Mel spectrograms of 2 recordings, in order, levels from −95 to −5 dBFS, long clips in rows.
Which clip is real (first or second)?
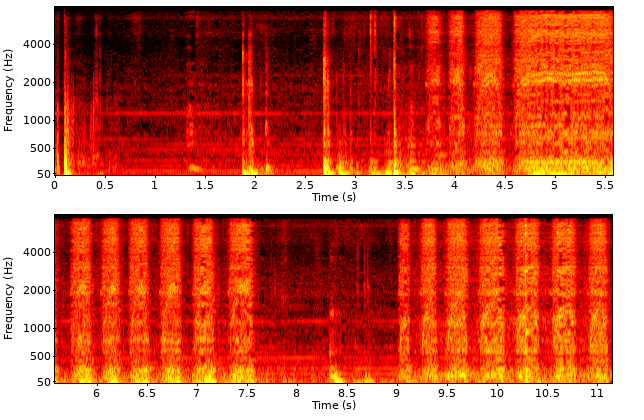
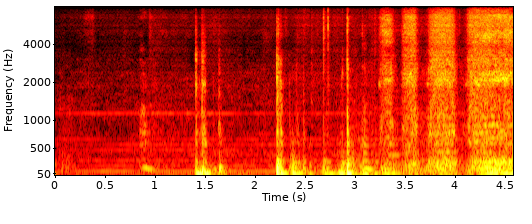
first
